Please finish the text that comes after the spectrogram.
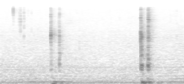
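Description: Keys tapped on a computer keyboard while writing VBA macro code, a few sparse clicks in two small clusters over a quiet steady background hum.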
